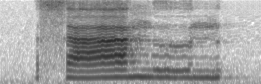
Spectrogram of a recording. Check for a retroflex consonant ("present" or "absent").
absent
